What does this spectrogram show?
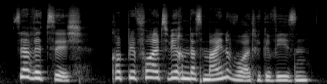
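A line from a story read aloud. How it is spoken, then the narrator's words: Dry retort. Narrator (German): gab Hirakawa trocken zurück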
